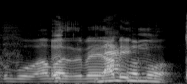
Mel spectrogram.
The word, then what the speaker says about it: Macklemore: I said his name wrong? – A little bit. – Macklemore.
